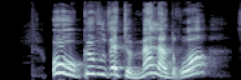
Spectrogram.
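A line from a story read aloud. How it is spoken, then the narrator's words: Bold, frank exclamation. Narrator (French): s'écria-t-elle avec sa franchise intrépide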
